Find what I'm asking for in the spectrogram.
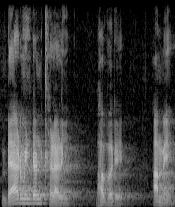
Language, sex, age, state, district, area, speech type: Odia, male, 30-45, Odisha, Nayagarh, rural, spontaneous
